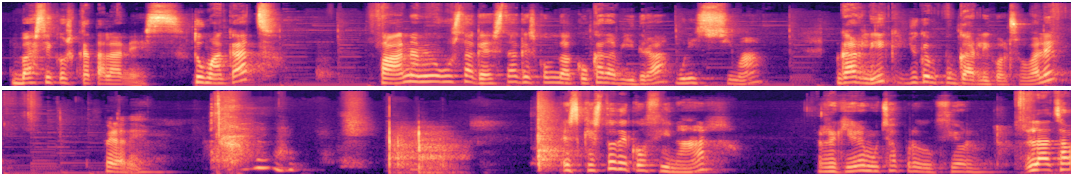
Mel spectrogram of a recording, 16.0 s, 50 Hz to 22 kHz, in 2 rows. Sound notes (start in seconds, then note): 0.1 speaks in Spanish; 8.0 speaks in Spanish; 9.8 chuckles; 12.3 speaks in Spanish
